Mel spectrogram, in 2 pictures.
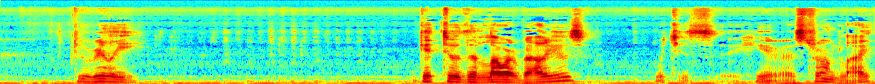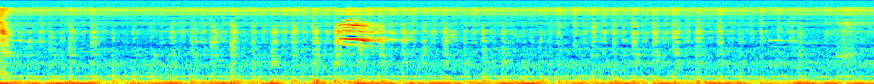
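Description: A charcoal pencil softly scratches on paper.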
